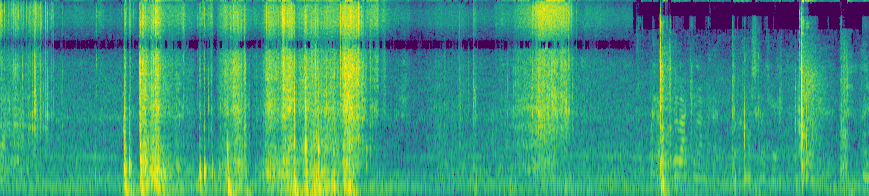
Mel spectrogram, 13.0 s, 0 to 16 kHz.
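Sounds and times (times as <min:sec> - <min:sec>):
objects clattering and scraping: 0:01.8 - 0:06.1
sharp knocks: 0:01.9 - 0:05.5.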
